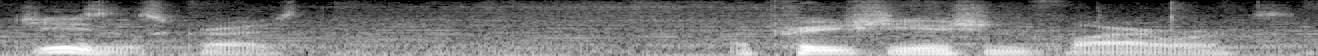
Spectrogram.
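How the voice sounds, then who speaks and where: A man's voice: on the low side, a little slow, music in the background. A man with an irritated throat and a cough, rambling through casual let's-play commentary with offhand swearing and muttered asides. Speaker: gaming video host.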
